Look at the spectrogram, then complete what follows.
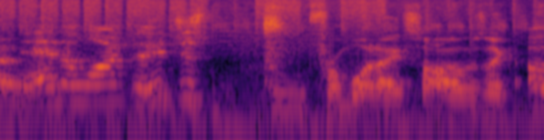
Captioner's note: vroom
